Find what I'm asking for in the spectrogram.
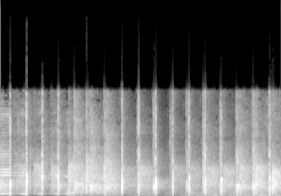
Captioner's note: applause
